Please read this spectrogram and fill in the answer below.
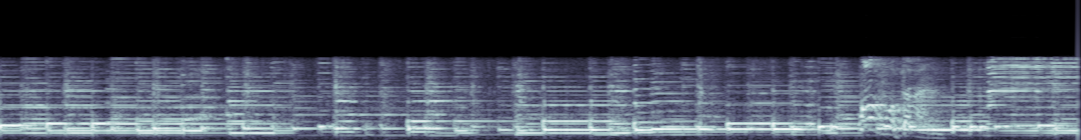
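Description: Ukulele strummed in a steady rhythm while a harmonica on a neck rack plays sustained chords and melody over it, an instrumental break with no singing.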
